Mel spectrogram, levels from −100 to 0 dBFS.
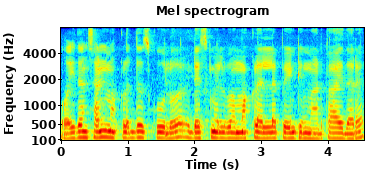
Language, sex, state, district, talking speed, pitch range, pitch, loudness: Kannada, female, Karnataka, Shimoga, 145 wpm, 140-155 Hz, 145 Hz, -15 LUFS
